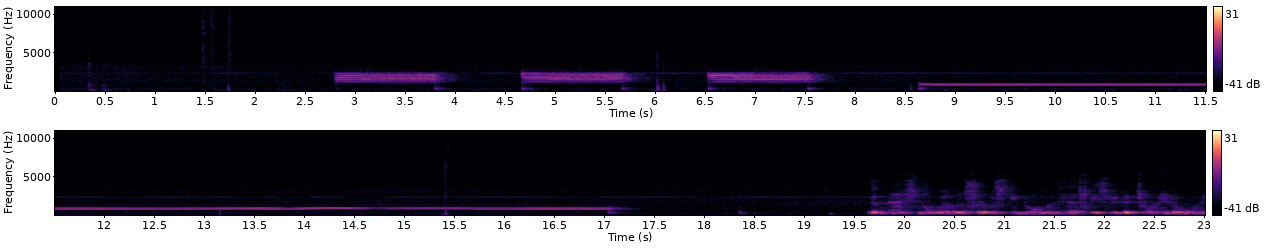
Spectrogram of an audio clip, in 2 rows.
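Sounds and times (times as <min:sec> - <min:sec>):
two-tone attention signal: 0:08.7 - 0:17.2.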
